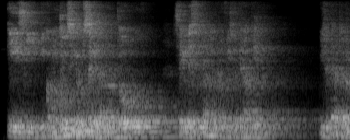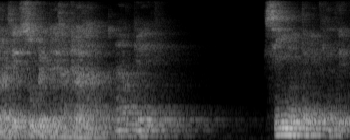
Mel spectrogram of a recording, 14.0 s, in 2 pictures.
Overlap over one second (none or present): none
